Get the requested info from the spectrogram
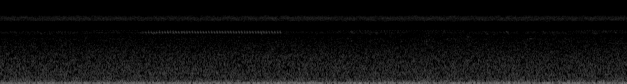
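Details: Crickets and insects in a calm forest close to a mountain top, recorded live: a continuous thin high insect hum, one shrill trill lasting just over a second, and a steady low wind murmur through the trees.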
